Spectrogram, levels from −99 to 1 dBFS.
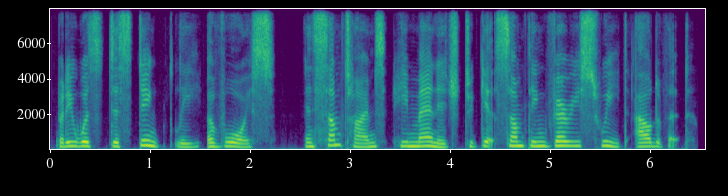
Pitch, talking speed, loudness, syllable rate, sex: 230 Hz, 165 wpm, -17 LUFS, 4.9 syllables/s, female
